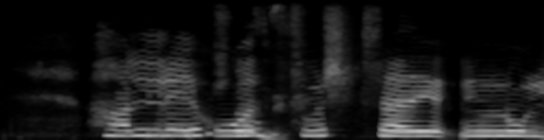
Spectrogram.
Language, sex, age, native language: Icelandic, female, 7, Icelandic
